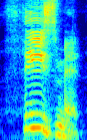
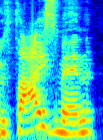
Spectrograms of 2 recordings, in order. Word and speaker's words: Theismann: change his name to theisman so it can be theisman going for the heisman so his name is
